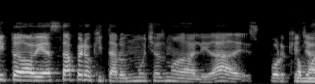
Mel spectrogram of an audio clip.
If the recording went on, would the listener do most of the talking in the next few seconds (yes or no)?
yes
